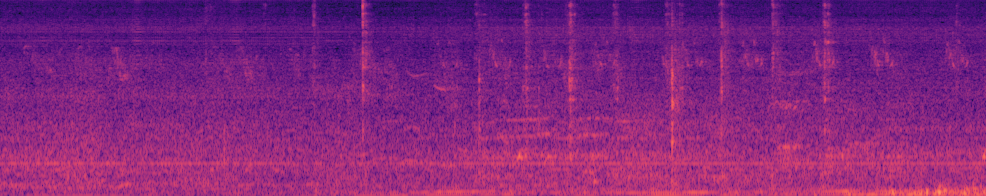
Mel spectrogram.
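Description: Faint garden ambience: small birds chirping in the background, with scattered sharp clicks and a low rumble from about four seconds in.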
